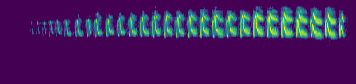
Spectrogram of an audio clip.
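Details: Song of a grassland yellow finch (Sicalis luteola): one rapid trill of high, slightly buzzy notes, around twenty-five repetitions in three seconds, starting soft and growing steadily louder before stopping abruptly.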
